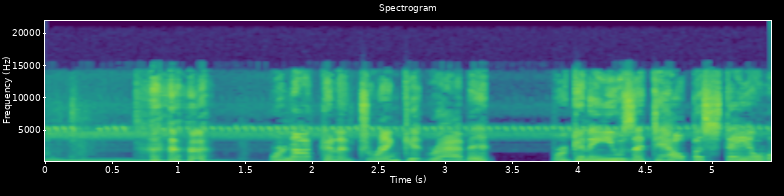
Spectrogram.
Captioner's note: giggles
